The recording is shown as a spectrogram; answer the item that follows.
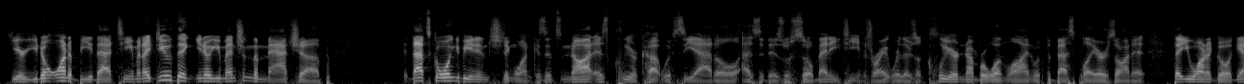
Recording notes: LIVE from Canucks Alumni Luncheon!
